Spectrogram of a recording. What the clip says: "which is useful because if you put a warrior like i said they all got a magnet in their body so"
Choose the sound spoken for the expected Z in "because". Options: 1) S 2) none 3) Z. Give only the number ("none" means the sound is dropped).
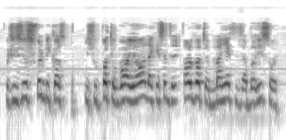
3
